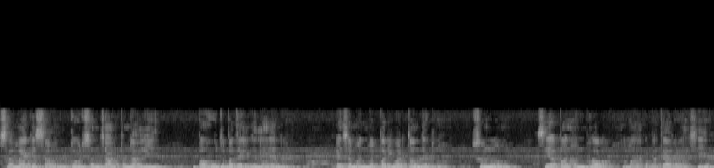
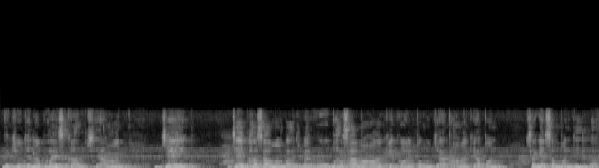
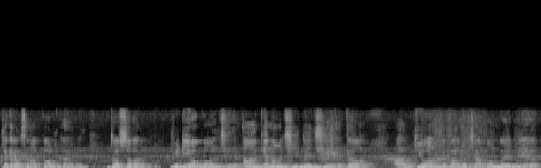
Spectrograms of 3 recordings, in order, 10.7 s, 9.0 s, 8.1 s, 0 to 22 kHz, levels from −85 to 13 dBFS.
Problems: none marked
